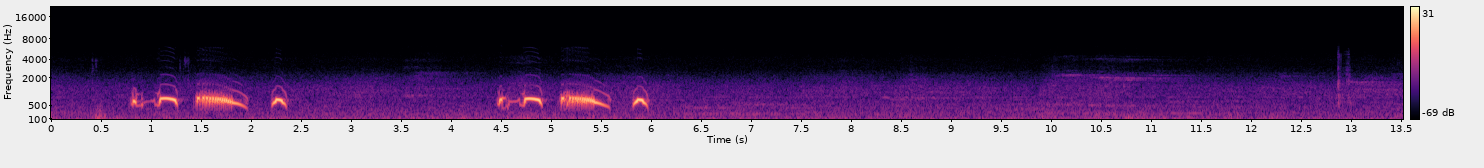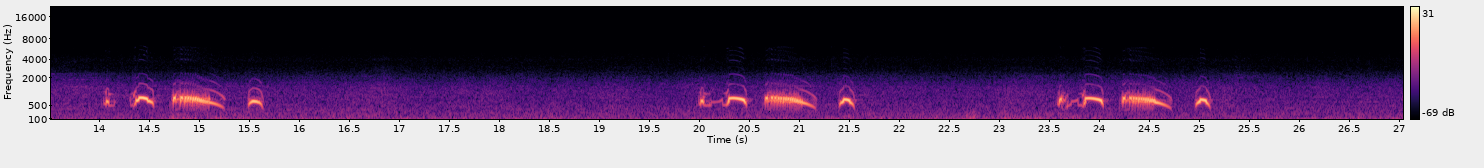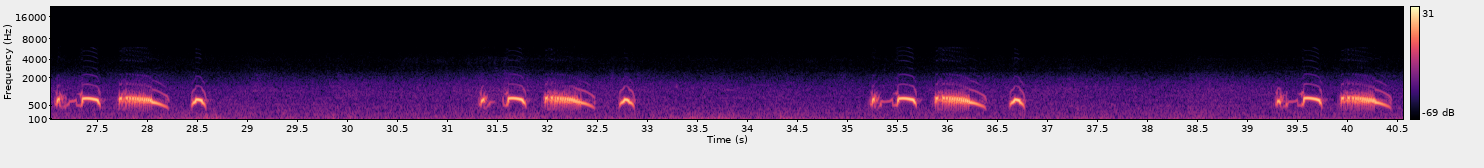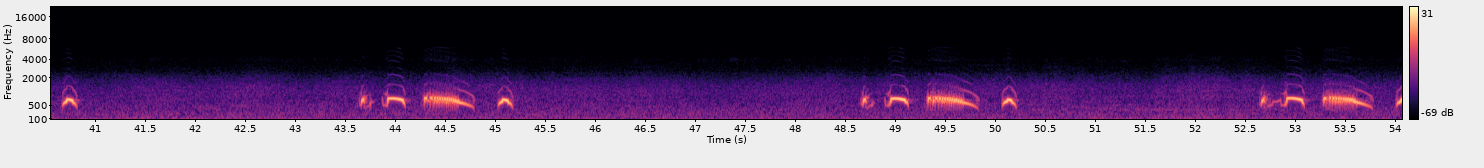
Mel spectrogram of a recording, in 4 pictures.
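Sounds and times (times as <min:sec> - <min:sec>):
dove cooing: 0:00.8 - 0:02.5, 0:03.6 - 0:06.0, 0:14.0 - 0:15.7, 0:20.0 - 0:21.6, 0:23.6 - 0:25.2, 0:27.1 - 0:28.7, 0:31.3 - 0:33.0, 0:35.2 - 0:36.8, 0:39.3 - 0:40.9, 0:43.6 - 0:45.2, 0:48.6 - 0:50.3, 0:52.6 - 0:54.0.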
